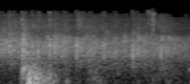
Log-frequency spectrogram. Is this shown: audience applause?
yes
